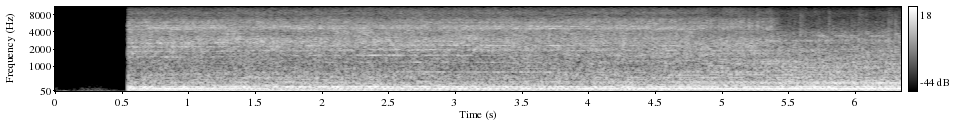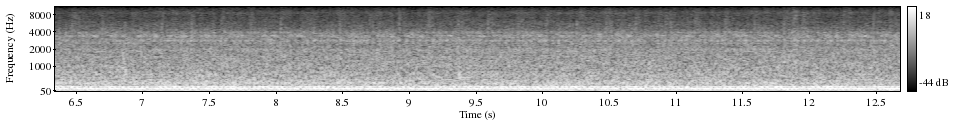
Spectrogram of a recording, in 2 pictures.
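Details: 48-inch steel-bit sawmill blade on hand-sharpened used bits that were lopsided; loud steady saw drone with engine rumble, cut roughening and labouring partway, blade running hot and touching outfeed table; fixed by fitting new bits: overheating from badly sharpened bits.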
